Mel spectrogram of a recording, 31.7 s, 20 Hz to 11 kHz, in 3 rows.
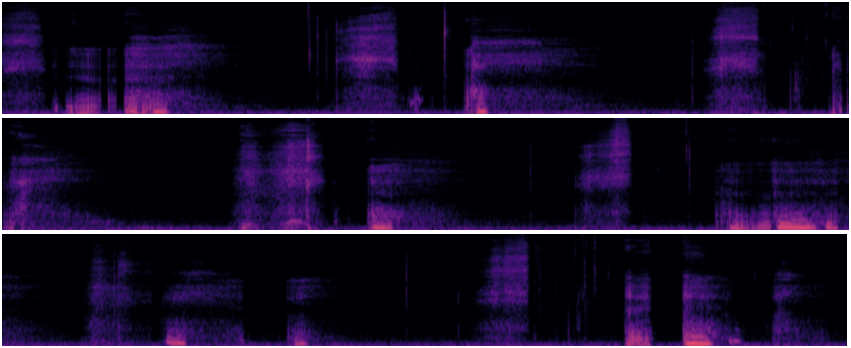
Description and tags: Man waking up from sleep
Some sounds of a man with dry mouth momentarily waking up from a sleep. Recorded with an Audio-Technica Shot gun mic to a Tascam DR-60DmII.
morning, wake, man, tired, dry, sound, bed, yawn, mouth, sfx, sleepy, waking, lazy, up, male, sleep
